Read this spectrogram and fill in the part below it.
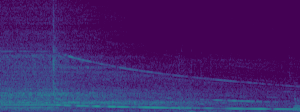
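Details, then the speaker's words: Vacuum on its third cup of baking soda: motor whine sags steadily lower as airflow chokes; it is struggling, machine saturated and powder blowing out the filter and leaking out the front. "she's really struggling now and now the baking soda is coming out the filter"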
